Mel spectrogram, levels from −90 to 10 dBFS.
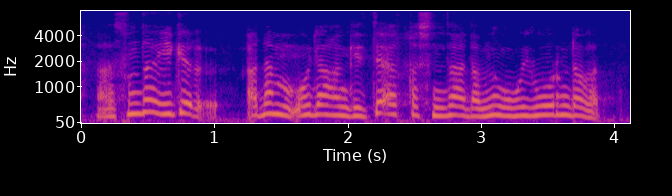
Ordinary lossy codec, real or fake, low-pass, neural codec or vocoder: none; fake; none; codec, 16 kHz, 8 kbps, FreqCodec, smaller model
